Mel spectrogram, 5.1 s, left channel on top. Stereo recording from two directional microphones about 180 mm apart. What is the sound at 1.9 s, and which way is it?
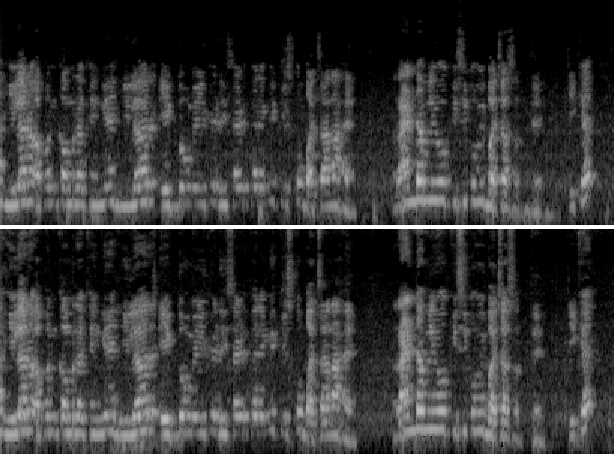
Speech, 25° right (ahead or behind).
